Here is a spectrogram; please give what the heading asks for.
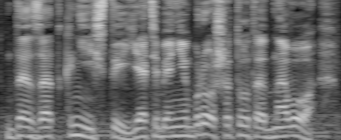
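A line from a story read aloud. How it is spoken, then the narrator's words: Shouted. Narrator (Russian): прокричала Злата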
